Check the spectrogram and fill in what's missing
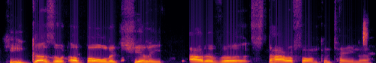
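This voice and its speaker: A man's voice: a little high, unhurried, no echo. A man in his late twenties, co-hosting a casual chat show, telling stories with a playful, teasing manner. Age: 20s. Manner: animated storyteller, playful teasing. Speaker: co-host.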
